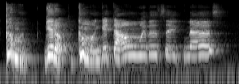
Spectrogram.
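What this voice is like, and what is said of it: Bad put-on Jamaican accent. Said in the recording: “Sound like you're trying to do a Jamaican accent, but really bad at it.”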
